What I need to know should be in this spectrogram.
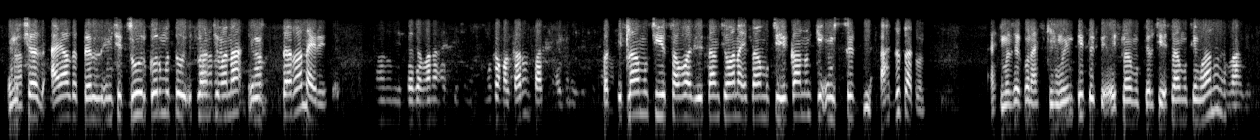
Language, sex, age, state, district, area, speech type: Kashmiri, male, 30-45, Jammu and Kashmir, Bandipora, rural, conversation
